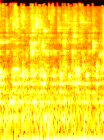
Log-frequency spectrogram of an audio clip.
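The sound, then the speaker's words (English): Wine pours steadily into a glass during a wine tasting for about two seconds, a continuous gurgling trickle, with no talking over it. “Oh, are you pouring?”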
